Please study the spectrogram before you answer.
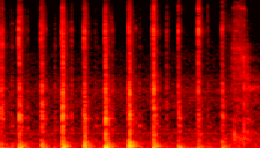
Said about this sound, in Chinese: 作者说他哥哥在刚使用电脑的时候，打字速度很慢，大概就像这样。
